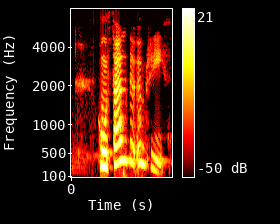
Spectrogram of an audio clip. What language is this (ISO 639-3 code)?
isl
